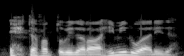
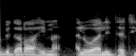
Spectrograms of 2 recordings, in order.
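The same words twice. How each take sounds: First: بدراهم said with kasra, bidarahimi; correct kasra ending. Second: بدراهم said with a long fatha, bidarahimaa; wrong fatha ending. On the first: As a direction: end بدراهم on a short i, the right form. (بدراهمِ بكسر الميم) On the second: (بدراهمَ بفتح الميم خطأً) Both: Shown as a demonstration. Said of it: "ولا تقل".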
